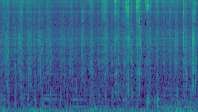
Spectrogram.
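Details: Two guinea pigs eating grass, recorded close up with a microphone array: dense crisp crunching and clicking bites with soft low rustling underneath, quick irregular chewing strokes throughout.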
